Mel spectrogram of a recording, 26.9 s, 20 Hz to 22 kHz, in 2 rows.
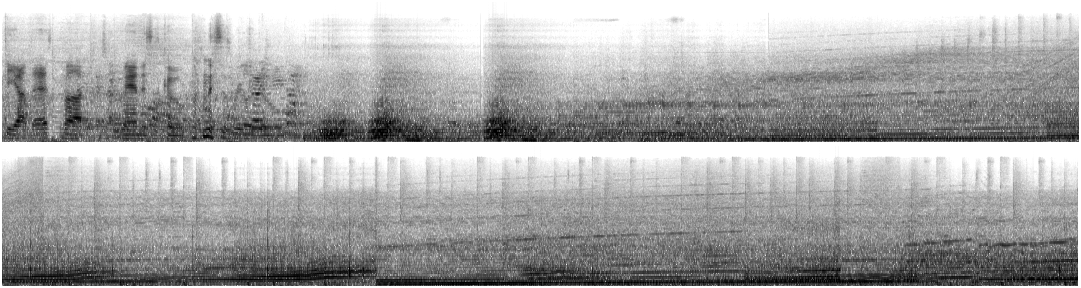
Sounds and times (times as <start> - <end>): Music: 0.0 - 3.9, 11.0 - 26.9
Race car, auto racing: 3.1 - 26.9.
